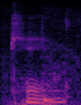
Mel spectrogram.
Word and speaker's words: quai: It comes from the French word, but it's pronounced like K.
